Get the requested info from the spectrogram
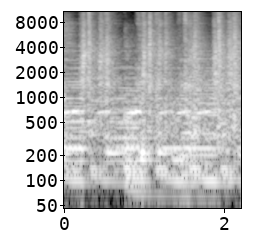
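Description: Band music without singing: acoustic guitar and keyboard chords over a steady beat of sharp percussive strokes about twice a second.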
